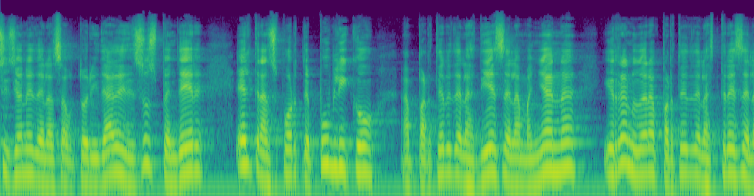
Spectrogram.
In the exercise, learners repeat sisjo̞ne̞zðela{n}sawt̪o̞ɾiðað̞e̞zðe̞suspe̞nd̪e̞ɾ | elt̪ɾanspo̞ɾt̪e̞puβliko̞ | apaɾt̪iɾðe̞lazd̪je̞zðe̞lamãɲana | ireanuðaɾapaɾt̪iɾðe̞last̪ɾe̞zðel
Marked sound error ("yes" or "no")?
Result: yes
